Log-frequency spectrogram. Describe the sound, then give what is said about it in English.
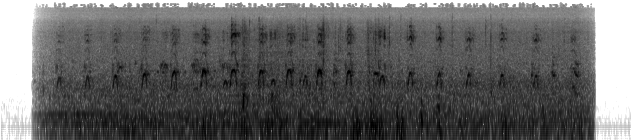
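A duck gives a rapid, continuous series of thin, high squeaks, mouse-like and toy-like, repeating steadily for several seconds with a low rumbling background underneath. “Well, people often describe it as mouse-like. Mouse-like squeaking. And that's a duck.”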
